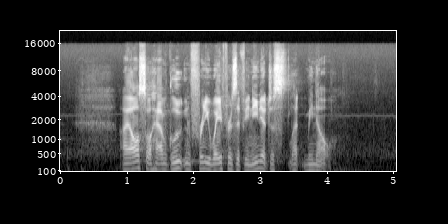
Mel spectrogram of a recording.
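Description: A man speaks clearly into a microphone.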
